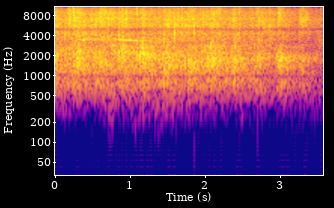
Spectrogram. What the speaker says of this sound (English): Let's hear a big round of applause for our panelists today.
